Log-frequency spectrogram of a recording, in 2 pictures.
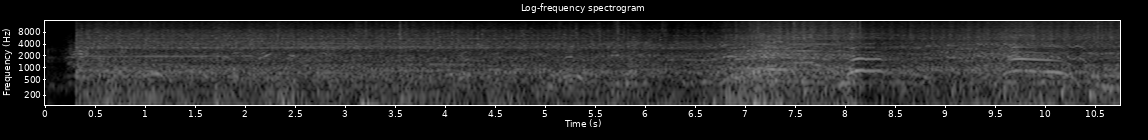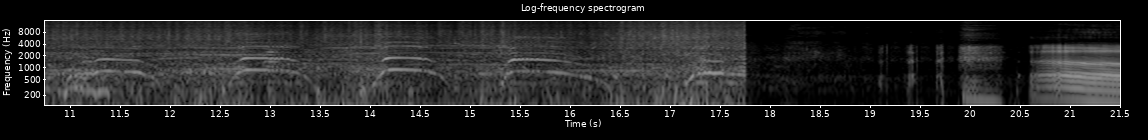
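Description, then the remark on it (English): A loud crowd at a game roars and cheers nonstop, recorded on a phone video, with high shrieks and screams rising above the din in repeated swoops, before the noise cuts off abruptly near the end. “And you can hear me screaming and all that.”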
